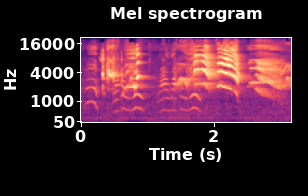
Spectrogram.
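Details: A talking parrot tagged to India gives a rapid chain of bending, harmonic-rich squeaky notes, wavering up and down, ending in a harsh rasping squawk.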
